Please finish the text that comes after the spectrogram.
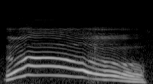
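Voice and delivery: high startled yelp; sudden shock at the game. Real, not acted. Streamer yelps at game mishap, startled.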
